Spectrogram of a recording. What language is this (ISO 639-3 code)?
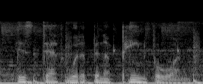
eng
